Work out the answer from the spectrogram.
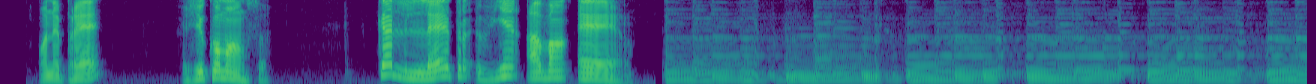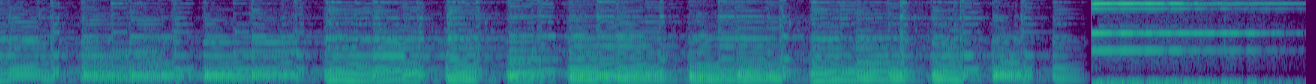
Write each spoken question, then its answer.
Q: Quelle lettre vient avant R?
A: Monsieur, c'est Q.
